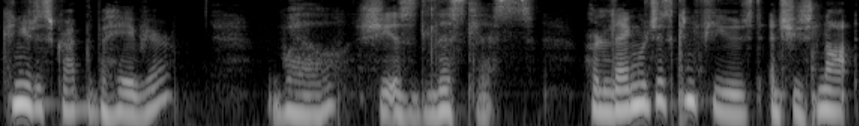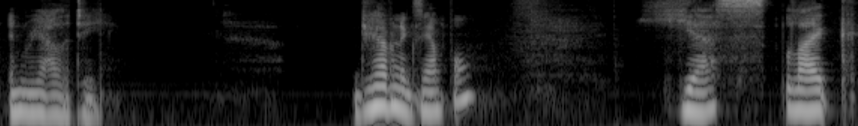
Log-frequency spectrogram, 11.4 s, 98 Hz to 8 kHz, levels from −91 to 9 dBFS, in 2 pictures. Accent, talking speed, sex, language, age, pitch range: American, 130 wpm, female, English, 40-59, 150-215 Hz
